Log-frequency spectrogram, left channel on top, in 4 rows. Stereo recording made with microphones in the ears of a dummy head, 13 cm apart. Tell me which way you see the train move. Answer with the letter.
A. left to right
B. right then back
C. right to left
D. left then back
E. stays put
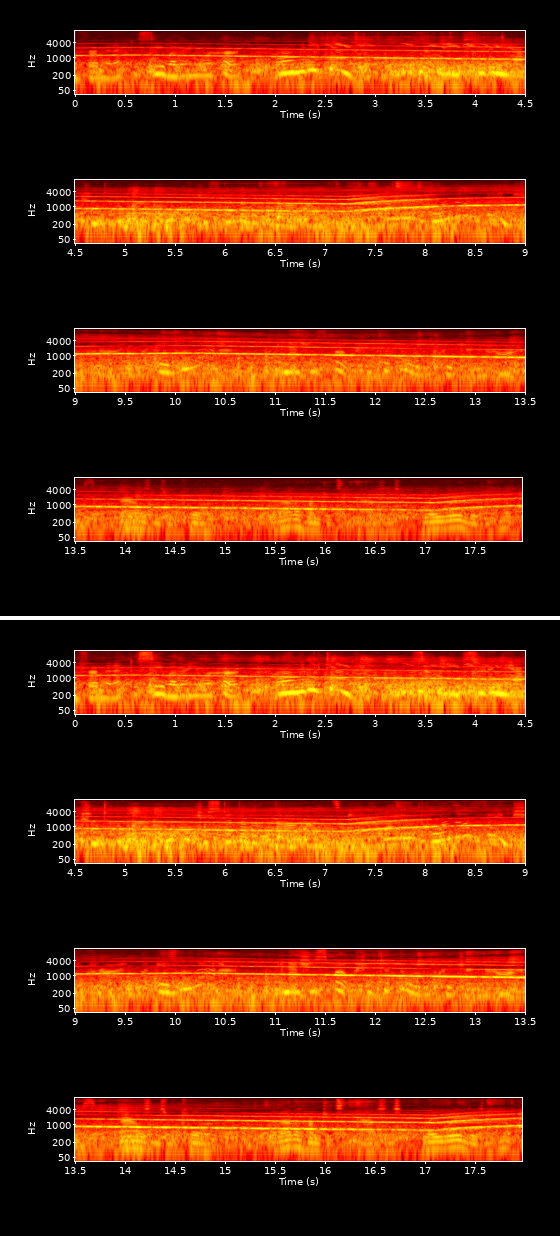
C.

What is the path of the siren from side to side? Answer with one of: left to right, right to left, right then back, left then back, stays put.
left to right.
